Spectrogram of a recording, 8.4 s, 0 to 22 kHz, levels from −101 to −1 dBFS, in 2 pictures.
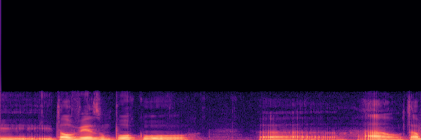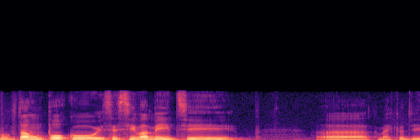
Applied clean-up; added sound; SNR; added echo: none; none; none; none.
